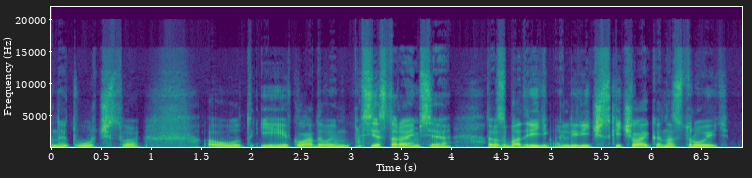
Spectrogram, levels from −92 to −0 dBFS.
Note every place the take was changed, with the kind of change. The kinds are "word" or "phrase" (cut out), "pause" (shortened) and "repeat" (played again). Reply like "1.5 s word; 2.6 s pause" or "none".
2.4 s word; 3.0 s word; 4.4 s word; 5.0 s word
